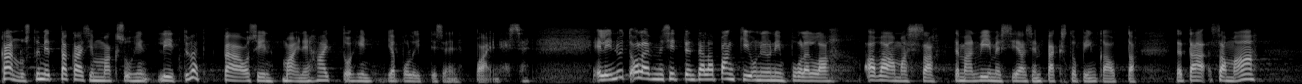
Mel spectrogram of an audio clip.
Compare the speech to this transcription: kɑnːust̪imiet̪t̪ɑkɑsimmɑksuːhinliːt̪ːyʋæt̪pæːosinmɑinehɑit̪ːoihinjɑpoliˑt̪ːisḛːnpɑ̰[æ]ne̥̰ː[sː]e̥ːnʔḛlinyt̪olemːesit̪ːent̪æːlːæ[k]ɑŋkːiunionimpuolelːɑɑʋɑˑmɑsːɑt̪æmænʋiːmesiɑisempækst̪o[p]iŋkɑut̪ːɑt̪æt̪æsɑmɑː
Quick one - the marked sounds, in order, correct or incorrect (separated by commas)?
incorrect, incorrect, incorrect, correct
